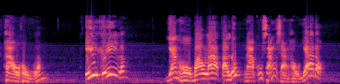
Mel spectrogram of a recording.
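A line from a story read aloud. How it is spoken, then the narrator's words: Menacing loud laugh. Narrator (Vietnamese): Hắc y nhân mặt đầy sát khí, nhưng đột nhiên cười to nói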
